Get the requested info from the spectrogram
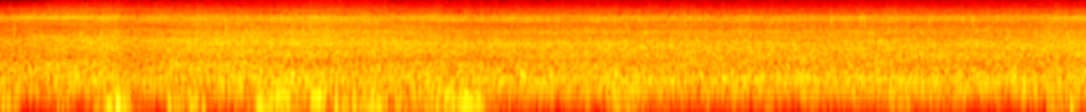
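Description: Small moorland stream running over rocks: a steady rush of water. Low irregular bumps on the microphone through the first half.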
